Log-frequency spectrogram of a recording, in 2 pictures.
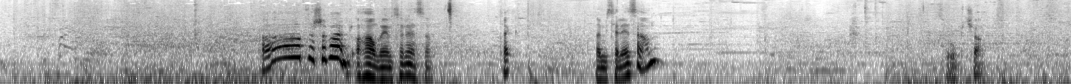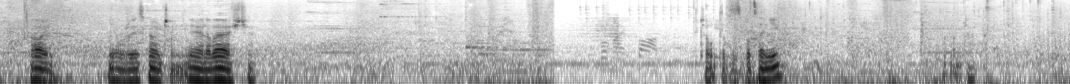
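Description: Video game effects whoosh and clash.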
